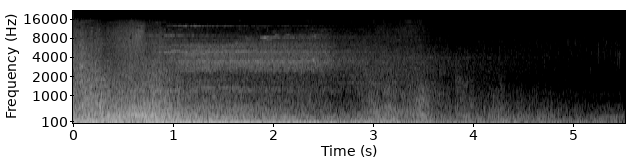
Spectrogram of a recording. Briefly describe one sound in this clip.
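A game victory fanfare swells and fades.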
